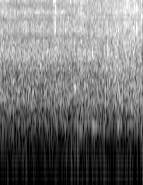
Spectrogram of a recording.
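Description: River water flows in a steady, broad rush, close and continuous with no pauses or voices.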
